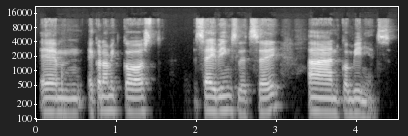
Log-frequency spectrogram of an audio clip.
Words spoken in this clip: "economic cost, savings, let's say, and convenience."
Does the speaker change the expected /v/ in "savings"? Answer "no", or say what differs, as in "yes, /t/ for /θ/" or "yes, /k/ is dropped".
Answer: yes, /b/ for /v/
